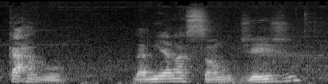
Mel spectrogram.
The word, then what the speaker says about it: Djedje: Definição de cargos sacerdotais em Jeje, ou como se escreve, de G, é assim que se escreve Jeje, Jeje.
